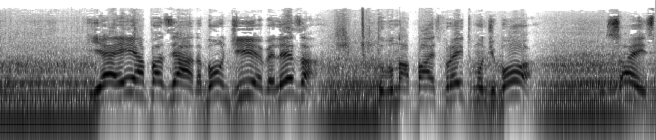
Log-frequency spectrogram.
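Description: A motorcycle engine revs up and down again and again.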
